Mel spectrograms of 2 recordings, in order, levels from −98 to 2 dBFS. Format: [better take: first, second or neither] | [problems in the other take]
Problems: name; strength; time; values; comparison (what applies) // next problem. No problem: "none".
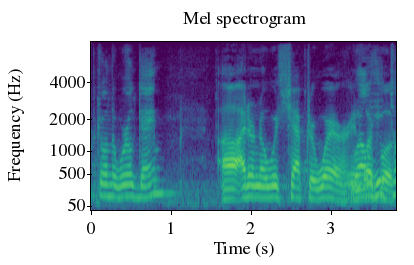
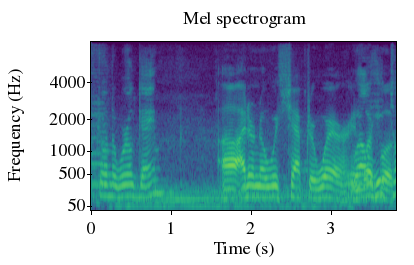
first | background sound (Bus / Vehicle horn, car horn, honking); 13 dB below the speech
